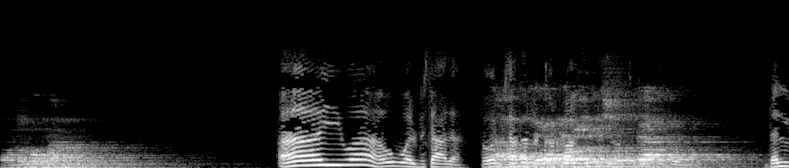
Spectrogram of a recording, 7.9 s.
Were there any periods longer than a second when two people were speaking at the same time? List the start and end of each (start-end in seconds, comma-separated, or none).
4.9-6.5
